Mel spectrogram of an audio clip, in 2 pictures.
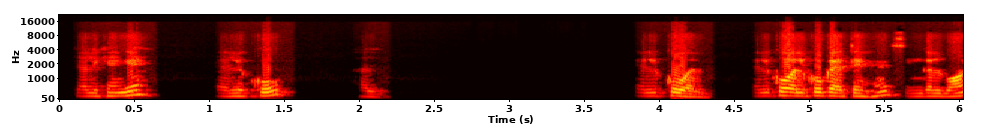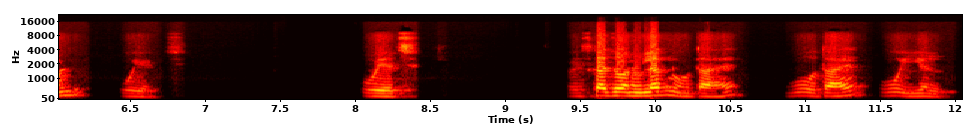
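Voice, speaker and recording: A man's voice: fairly high pitch, darkish tone, rough recording. A man teaching a chemistry lesson. He explains patiently, asking questions and answering them himself. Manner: patient, asks and answers his own questions.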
